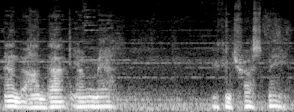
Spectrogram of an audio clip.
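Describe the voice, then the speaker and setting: Self-assured schemer patriarch for game cutscene male actor; medium pitch, clipped, testing, coaxing, over music. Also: little pitch movement, unhurried, close to an everyday voice. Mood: sly, confident. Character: sly, commanding, cagey patriarch, smooth and testing. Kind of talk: dramatic video game cutscene acting.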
